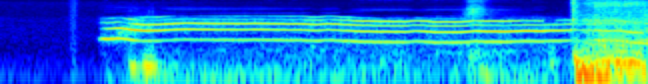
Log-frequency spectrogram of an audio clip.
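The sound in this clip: One long, drawn-out cat meow, loud and holding a fairly steady pitch with a slight waver for over two seconds, followed by a brief burst of noise at the end.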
